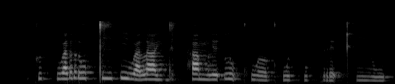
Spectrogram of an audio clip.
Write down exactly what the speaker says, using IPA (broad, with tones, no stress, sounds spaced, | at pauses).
k ɯ˨˩ k̚ p u˦˥ a̯ r oː˦˥ p̚ t iː˦˥ p̚ ŋ u˩˦ a̯ l a˧ j d e˥˩ k̚ h a˧ m l e˦˥ ʔ l u˦˥ ʔ kʰ w ɤː˨˩ kʰ w ɯ˨˩ k̚ p u˨˩ k̚ p r e˨˩ ʔ kʰ iː˧ w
